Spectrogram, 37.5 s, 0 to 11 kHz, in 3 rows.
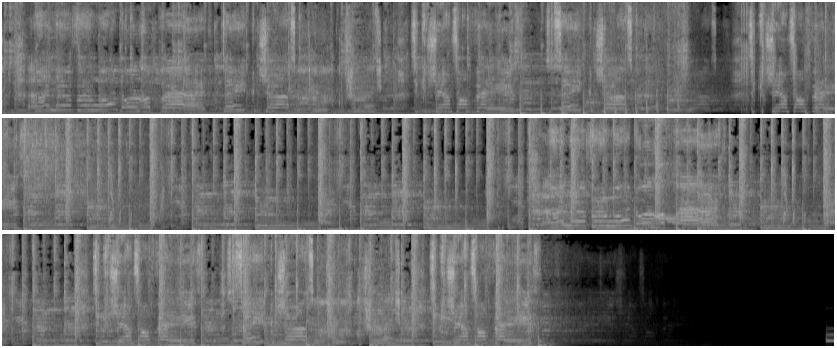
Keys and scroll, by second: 0.2 ctrl+t, 8.3 BackSpace, 14.2-16.9 typing, 18.0-20.0 typing, 28.3-30.7 typing.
